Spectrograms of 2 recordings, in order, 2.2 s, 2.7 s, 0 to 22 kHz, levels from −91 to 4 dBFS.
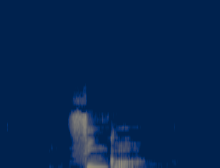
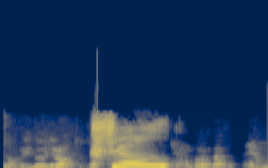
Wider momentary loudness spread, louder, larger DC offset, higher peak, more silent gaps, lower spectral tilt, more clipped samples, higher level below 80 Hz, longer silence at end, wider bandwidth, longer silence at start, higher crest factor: second, 11 LU vs 19 LU; second, -42 LUFS vs -12 LUFS; neither; second, -26 dBFS vs 0 dBFS; neither; first, -4 dB/octave vs -1.5 dB/octave; neither; second, -88 dBFS vs -64 dBFS; first, 0.8 s vs 0 s; first, 10 kHz vs 7.8 kHz; first, 0.7 s vs 0.05 s; first, 22 dB vs 14 dB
